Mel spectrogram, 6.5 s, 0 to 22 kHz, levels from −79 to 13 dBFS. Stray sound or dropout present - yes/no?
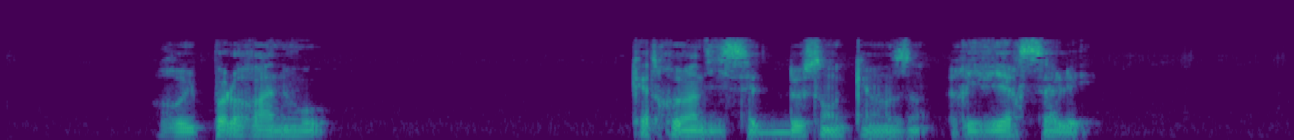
no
